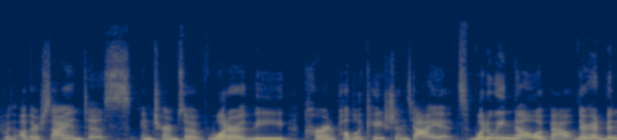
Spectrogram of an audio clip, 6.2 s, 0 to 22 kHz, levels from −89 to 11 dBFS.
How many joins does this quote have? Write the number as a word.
two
